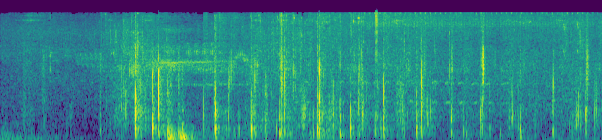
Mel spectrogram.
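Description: Footsteps run quickly over gravel and dry grass.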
